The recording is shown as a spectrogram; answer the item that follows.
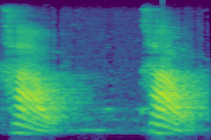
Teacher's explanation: kau, kau, dengan nada turun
